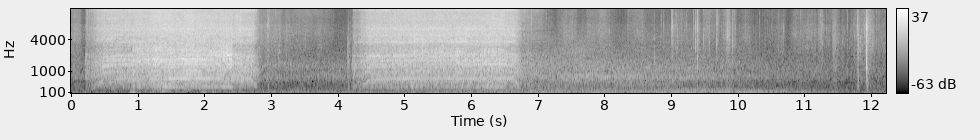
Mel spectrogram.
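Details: Battery-powered chainsaw cutting a dry, long-fallen dead limb: two short cutting bursts with a high motor whine that barely bogs and long struggling cuts; the chain is dull and needs sharpening.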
